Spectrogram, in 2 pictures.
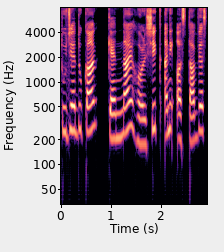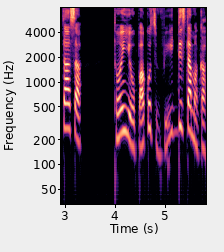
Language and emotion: Goan Konkani, disgusted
